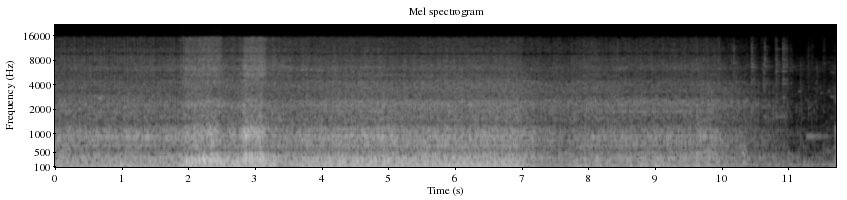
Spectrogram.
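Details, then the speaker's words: John Deere 4640 tractor at a farm auction, fired up after about an hour of work, said to work and drive good: steady, even diesel clatter at idle with two quick throttle blips picking up cleanly; normal healthy idle. "He's got the, he said he worked on it about an hour, and it popped right off. Works good, drives good."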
